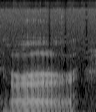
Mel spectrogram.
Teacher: for the R, there's really no movement of your tongue. It's more of a kind of growl, like a dog. Like they growl, they say "rrr," and that's the sound you make for the R.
